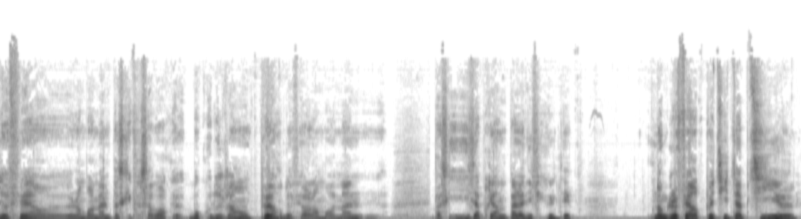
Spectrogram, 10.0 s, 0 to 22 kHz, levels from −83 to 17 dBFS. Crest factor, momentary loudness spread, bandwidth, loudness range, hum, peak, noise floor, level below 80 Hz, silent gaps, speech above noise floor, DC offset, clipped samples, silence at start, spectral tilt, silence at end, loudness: 18 dB; 12 LU; 17.5 kHz; 6 LU; none; 0 dBFS; -44 dBFS; -40 dBFS; none; 25 dB; under 0.1%; under 0.1%; 0 s; -6.5 dB/octave; 0.05 s; -19 LUFS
